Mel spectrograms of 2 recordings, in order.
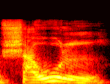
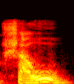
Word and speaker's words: Saul: Uno lugar né mas em hebraico não a pronúncia estaria errada então eu tenho Saul chaurlo é uma palavra terminada com Lambert ok não Israel e não chau valor transiteração M fonético M valor numérico 40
